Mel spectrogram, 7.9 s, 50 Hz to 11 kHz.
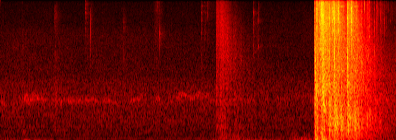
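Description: A loud burst of M4A4 rifle fire in Counter-Strike cracks out after a long quiet stretch of low hum, preceded by a softer rush of noise.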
